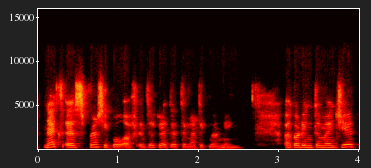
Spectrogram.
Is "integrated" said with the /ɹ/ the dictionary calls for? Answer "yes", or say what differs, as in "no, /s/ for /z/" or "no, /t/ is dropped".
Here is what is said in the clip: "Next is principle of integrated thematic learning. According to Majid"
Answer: yes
